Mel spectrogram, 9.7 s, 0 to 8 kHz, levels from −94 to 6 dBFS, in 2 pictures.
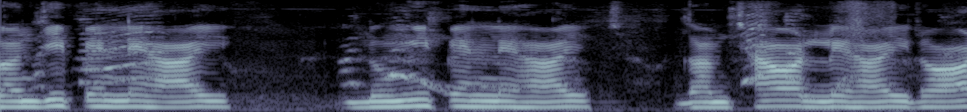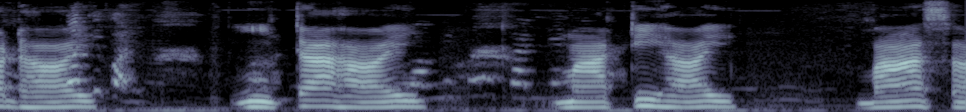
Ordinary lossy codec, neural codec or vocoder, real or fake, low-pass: none; none; real; none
